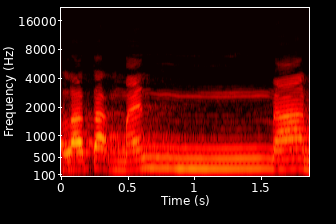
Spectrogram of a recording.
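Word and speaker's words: لا تأمنا: Nah, itu tulisannya biasa la ta'manna, tapi kenapa kok bacanya dadak la ta'manna, dadak mencucu?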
